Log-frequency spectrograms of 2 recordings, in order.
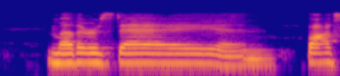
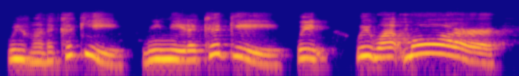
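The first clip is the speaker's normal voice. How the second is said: imitated kids' demanding chant, rising louder; mock childish clamor, higher and building in volume; clamoring children; 5 semitones higher, 6 dB louder than usual. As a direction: whine for treats like excited kids. Children chanting as they run through house.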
